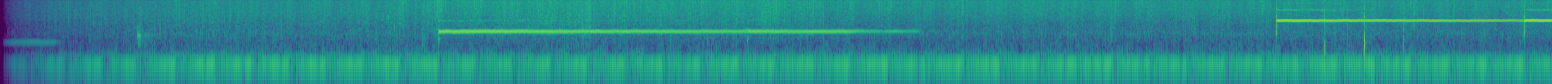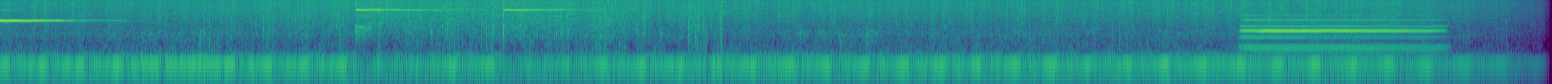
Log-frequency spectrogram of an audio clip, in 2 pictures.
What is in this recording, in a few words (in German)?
Experimentalaufnahmen Vokale; Stumpf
